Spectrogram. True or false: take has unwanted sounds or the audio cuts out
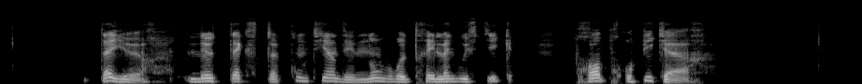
false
